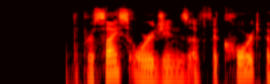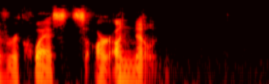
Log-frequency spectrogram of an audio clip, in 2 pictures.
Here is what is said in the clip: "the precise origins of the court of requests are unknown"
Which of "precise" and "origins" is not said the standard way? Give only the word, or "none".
none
